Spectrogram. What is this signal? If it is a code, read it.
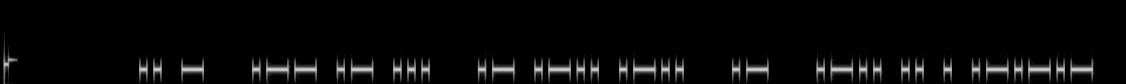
Morse code, heard as a keyed tone, about 17 wpm, 700 Hz. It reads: IT WAS ALL A LIE.
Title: Sentences from Top 1600 Words 17wpm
